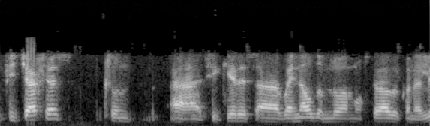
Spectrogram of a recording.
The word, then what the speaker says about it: Wijnaldum: Pronuncia otra vez Wijnaldum. – Wijnaldum. Wijnaldum. – Perfecto, pues ya sabes cómo es.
